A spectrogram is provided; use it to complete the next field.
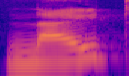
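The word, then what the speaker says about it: night: मैंने मेंशन किया है आई जी एच को आप आई प्रोनाउंस करेंगे जैसे एन को न आई और टी का ट नाइट बन गया मतलब कि रात तो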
